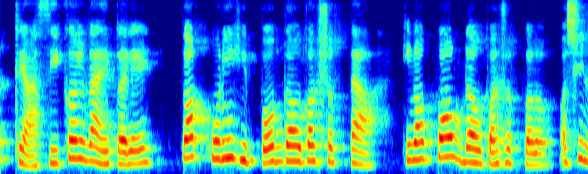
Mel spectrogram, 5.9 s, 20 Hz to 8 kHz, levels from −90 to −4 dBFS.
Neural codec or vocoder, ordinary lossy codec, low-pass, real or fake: codec, 16 kHz, 1 kbps, FunCodec, trained on LibriTTS, 50 frames a second; none; none; fake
